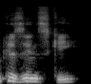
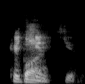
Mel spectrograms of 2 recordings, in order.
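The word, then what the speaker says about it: Kaczyński: It's good stuff, but Tom Kaczynski, once again, that's a name I only know how to pronounce. The American that's how we'd say it here. I don't know how you'd say that in Poland. Kaczynski.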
